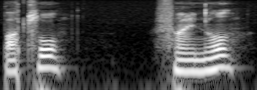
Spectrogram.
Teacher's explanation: We also use another symbol, L with a stroke underneath it, for the sound in bottle, final. This is syllabic L, which, like syllabic N, is similar to schwa and L run together.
